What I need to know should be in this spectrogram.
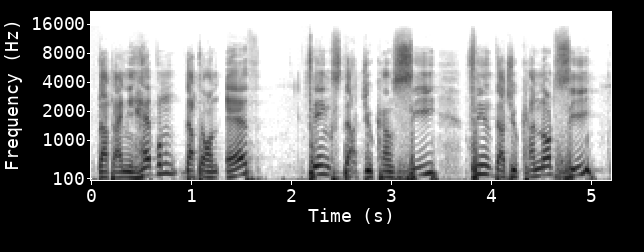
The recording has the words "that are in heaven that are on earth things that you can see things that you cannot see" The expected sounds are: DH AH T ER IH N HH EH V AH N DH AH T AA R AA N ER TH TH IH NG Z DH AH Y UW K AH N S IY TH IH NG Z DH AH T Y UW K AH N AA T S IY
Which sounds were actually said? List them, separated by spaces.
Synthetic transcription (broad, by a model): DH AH T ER IH N HH EH V AH N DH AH T AA R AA N ER TH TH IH NG S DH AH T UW K AH N S IY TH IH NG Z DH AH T Y UW K AH N AA T S IY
